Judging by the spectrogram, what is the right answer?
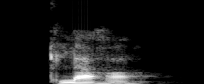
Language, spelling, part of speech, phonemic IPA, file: French, Clara, proper noun, /kla.ʁa/, LL-Q150 (fra)-Clara.wav
- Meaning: a female given name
